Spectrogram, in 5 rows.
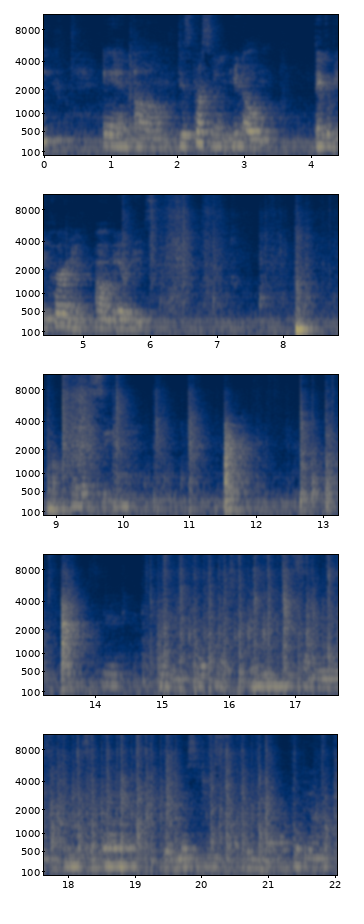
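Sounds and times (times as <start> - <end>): cards tapping: 14.7 - 22.0.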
